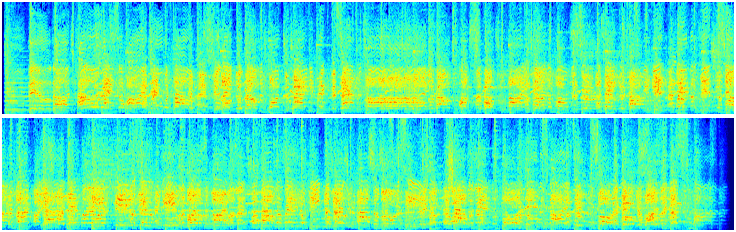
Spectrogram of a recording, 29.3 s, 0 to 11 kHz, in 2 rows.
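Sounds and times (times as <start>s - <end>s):
polyphonic music: 0.2s - 28.8s.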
